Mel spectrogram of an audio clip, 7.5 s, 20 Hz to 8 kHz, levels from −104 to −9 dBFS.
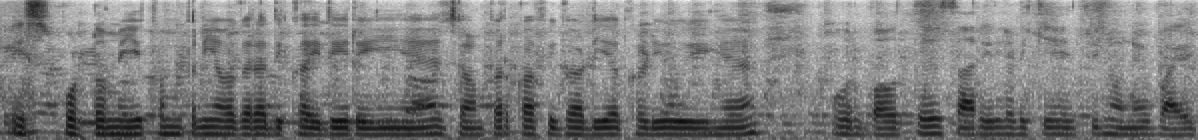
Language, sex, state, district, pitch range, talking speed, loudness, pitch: Hindi, female, Haryana, Jhajjar, 140-150 Hz, 185 wpm, -20 LUFS, 145 Hz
